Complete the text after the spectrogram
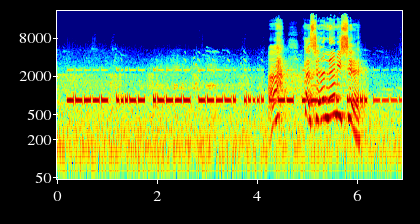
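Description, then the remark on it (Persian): A radio dial is turned through steady hissing static while searching for the right channel, with a run of short, evenly spaced beeps and then warbling, sweeping whistles as stations drift in and out, fairly loud. “بعد جاکوب رادیو رو روشن میکرد و اونقدر دکمه رادیو رو میچرخوند تا بالاخره روی کانال درست قرار بگیره اما پارازیتو اینقدر زیاد بود که جاکوب و عصبی میکرد”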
